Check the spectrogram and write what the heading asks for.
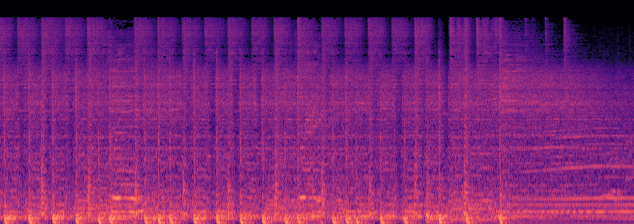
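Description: Live rock band playing: two electric guitars, bass guitar and drum kit pounding out a steady beat. About ten seconds in the drums stop and the guitars and bass ring on with held notes.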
